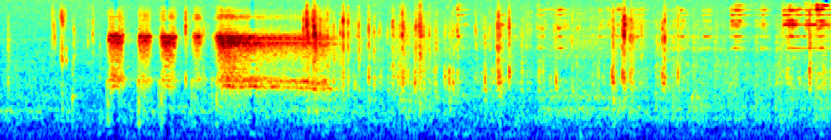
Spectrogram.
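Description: A small package being handled and opened: scattered clicks and taps, with a dense burst of crinkling and rustling about a second in.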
